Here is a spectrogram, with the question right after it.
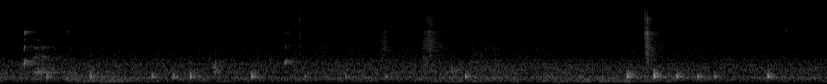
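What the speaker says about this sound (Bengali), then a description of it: "সমীকরণটা লিখব প্রথমে।" Pen or chalk writing out a chemical equation by hand during a chemistry lecture, heard as faint, scattered scratchy strokes and taps across the stretch, with a few firmer clicks near the end and no talk.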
